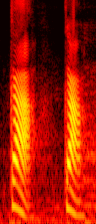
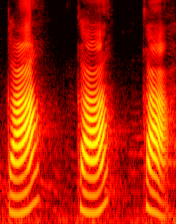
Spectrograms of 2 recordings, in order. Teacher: huruf Kaf keluarnya ini di tengah-tengah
